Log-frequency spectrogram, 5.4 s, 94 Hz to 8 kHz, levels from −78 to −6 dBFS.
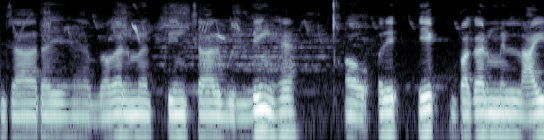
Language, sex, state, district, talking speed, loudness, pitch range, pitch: Hindi, male, Bihar, Jamui, 175 wpm, -19 LUFS, 105-115 Hz, 110 Hz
